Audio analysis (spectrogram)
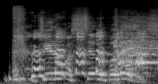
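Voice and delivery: high, fast, through laughter; laughing disbelief. Real, not acted. Laughing at a wrong charades guess.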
